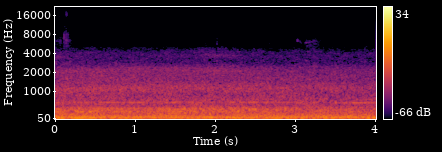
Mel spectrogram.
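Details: Steady low rumble of passing road traffic outdoors, with no animal sound heard.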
